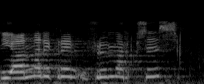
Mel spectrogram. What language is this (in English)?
Icelandic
